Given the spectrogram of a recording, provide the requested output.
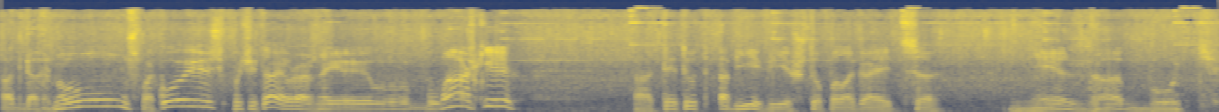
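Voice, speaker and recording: An actor playing a weary, pompous official in an audio play, with a drawn-out, halting delivery. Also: male voice, lowish voice, sing-song, heavily acted. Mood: weary, bossy. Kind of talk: theatrical audio play acting. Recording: loud rain-like noise behind voice.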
